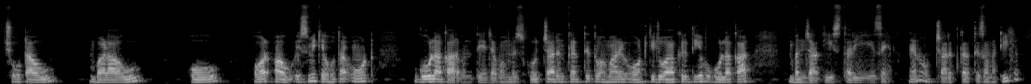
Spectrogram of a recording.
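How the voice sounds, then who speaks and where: A man teaching a Hindi grammar lesson for exam preparation. He repeats each point, sounds out vowels slowly as examples, and keeps checking in with "है ना" and "ठीक है". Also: mid-range voice, a bit bright, slight background noise. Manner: repetitive, explains step by step with tags like "है ना" and "ठीक है".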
